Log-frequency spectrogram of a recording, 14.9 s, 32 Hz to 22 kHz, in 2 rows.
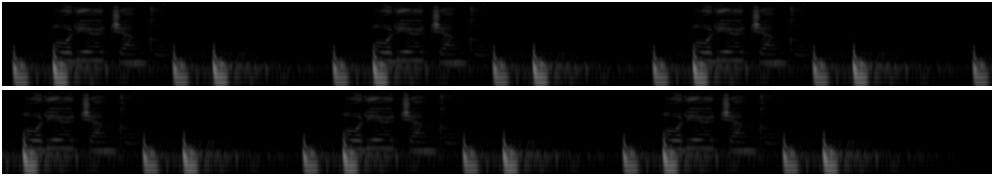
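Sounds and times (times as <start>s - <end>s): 
heartbeat: 0.1s - 0.6s, 1.3s - 3.0s, 3.7s - 5.4s, 6.1s - 7.8s, 8.5s - 10.2s, 10.9s - 12.6s, 13.3s - 14.0s.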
